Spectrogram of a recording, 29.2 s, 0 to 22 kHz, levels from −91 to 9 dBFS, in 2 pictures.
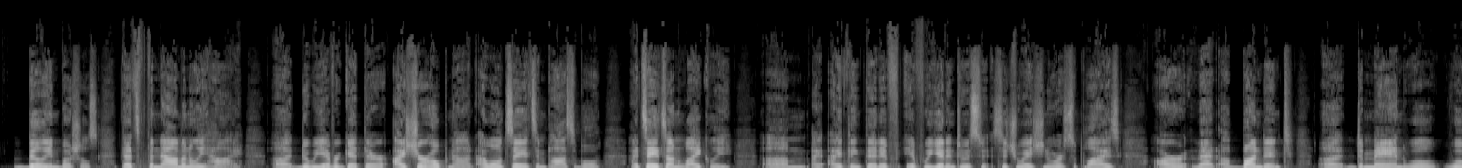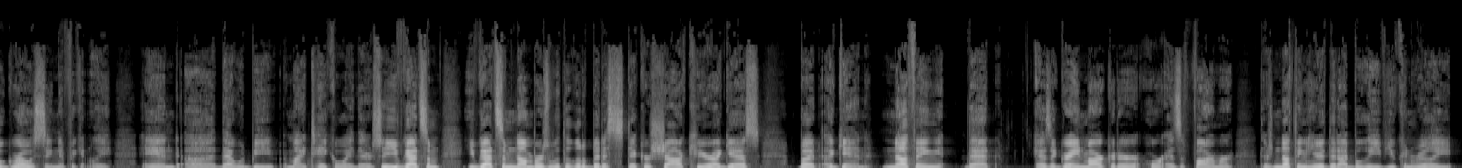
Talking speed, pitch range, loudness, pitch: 190 wpm, 85-100 Hz, -24 LUFS, 90 Hz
